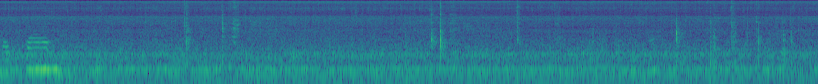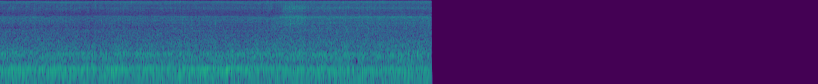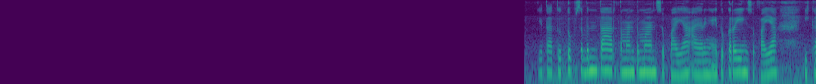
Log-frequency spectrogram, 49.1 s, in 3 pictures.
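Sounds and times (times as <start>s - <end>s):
fish sizzling in frying pan: 0.0s - 25.0s
spatula clicking against pan: 8.6s - 9.0s.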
